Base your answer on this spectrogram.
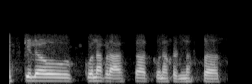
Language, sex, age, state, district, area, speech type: Marathi, male, 18-30, Maharashtra, Nanded, rural, conversation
